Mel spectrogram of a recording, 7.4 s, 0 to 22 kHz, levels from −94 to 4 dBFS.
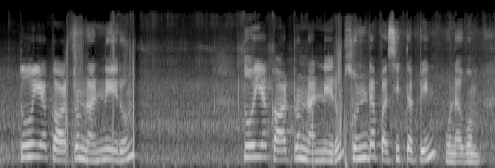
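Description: Nothing technically wrong can be heard in this audio.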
